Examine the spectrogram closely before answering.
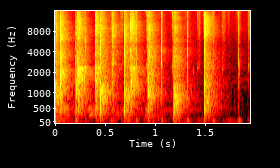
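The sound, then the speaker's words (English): Enthusiastic hand clapping by a single person: a quick, slightly uneven series of sharp, crisp claps that gets a little softer toward the end. “I love the fact that you've done a really enthusiastic hand clap and you just did a one-handed.”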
